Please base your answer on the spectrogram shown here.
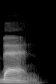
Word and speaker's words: Ben: To the Maya, Ben pronounced ban represents space.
